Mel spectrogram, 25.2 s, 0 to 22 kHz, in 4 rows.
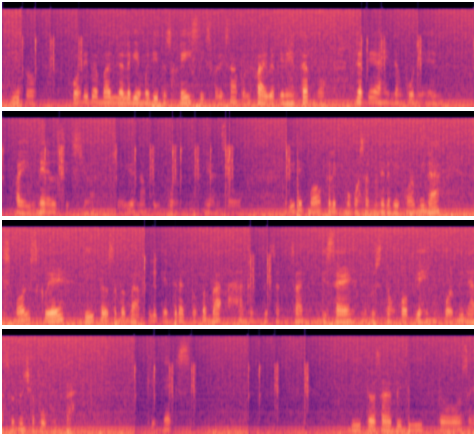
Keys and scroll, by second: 2.6 5, 3.6 Return, 7.5 Delete.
